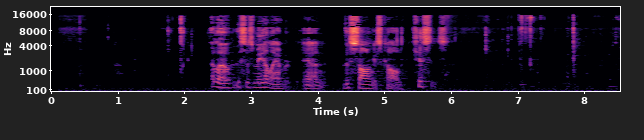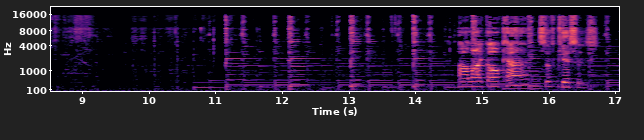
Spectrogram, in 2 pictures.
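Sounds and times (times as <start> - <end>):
acoustic guitar chords: 10.6 - 17.0.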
